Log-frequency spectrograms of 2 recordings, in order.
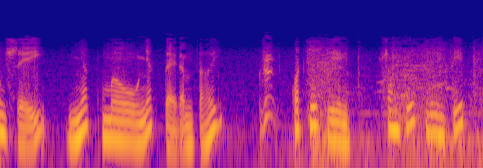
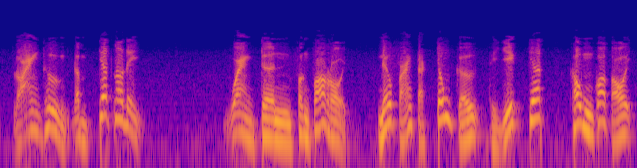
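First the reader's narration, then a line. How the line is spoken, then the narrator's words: Furious pained roar. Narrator (Vietnamese): Đoàn Thiên Đức trúng đòn đau quá, vô cùng tức giận gầm lên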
